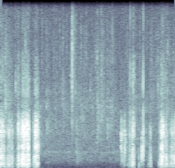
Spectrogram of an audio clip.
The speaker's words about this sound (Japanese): 雨の音、ちょうどいい BGM ですね。雨音って落ち着きませんか？無数に降り注ぐ優しい水。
